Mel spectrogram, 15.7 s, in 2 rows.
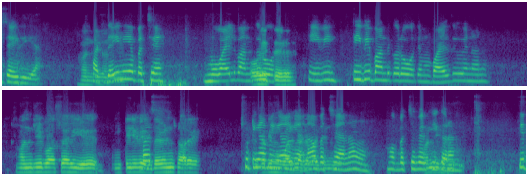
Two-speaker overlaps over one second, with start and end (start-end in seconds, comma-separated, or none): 11.6-13.0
